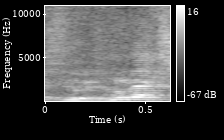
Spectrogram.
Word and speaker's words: Jumex: We went to Jumex, and I was saying, Jumex or Jumex? Jumex. So I was saying it right.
